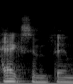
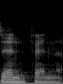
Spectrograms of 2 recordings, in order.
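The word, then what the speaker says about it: XinFin: on comments in the previous video calling it x and finn which is absolutely shocking for me i do apologize uh is pronounced zinfan apparently so let's get that correct so that's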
